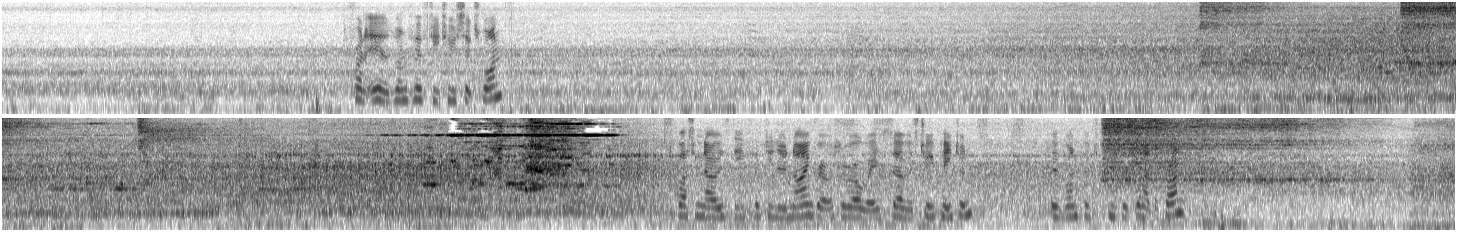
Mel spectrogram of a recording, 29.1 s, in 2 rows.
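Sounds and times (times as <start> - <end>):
diesel train arriving: 0.0 - 29.0
wheel and brake squeal: 17.4 - 21.0.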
